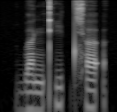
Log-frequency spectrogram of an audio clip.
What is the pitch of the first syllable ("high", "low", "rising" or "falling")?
low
